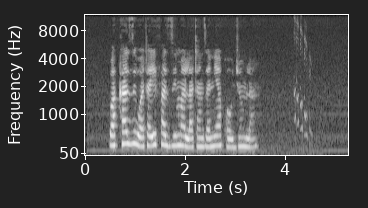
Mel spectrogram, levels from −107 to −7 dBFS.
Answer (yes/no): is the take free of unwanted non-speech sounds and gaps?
no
